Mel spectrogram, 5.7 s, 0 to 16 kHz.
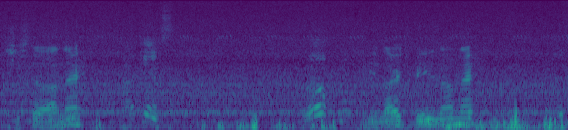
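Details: Wild honey bee swarm of about 30,000 bees being installed on a farm, disturbed as beekeepers search for the queen, bees raising their abdomens; low buzzing hum under close men's speech and handling thumps.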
